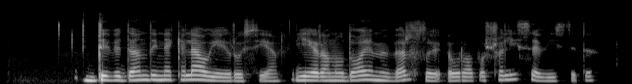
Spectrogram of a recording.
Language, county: Lithuanian, Vilnius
